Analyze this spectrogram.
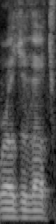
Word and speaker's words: RSVLTS: You know, go check out Roosevelt's website. And that's spelled RSVLTS.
